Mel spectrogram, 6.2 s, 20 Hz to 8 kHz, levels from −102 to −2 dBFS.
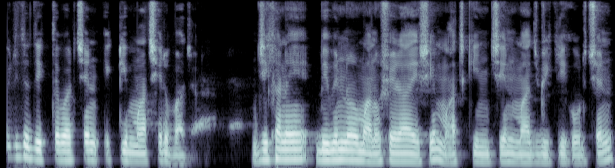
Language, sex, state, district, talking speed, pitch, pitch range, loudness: Bengali, male, West Bengal, Malda, 145 wpm, 115 Hz, 100-125 Hz, -17 LUFS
